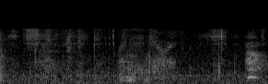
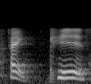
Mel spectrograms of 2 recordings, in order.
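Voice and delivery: ordinary talk, nothing marked

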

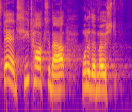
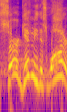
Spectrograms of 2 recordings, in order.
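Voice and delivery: eager, pitched higher, a bit louder; excited plea; 8 semitones higher, 3 dB louder than usual. Acted. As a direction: beg for the water with sudden excitement. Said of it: "Can you see her excitement?".

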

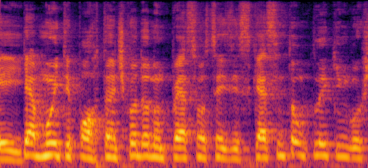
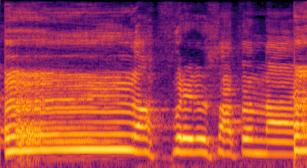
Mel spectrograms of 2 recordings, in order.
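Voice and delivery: slow, loud wailing shriek; drawn-out scream; 5 semitones higher, 3 dB louder, much slower than usual. Acted. Narrator announcing the demon nun's attack in a slow wailing shriek. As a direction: stretch it into a howling scream. Demon nun suddenly appears.

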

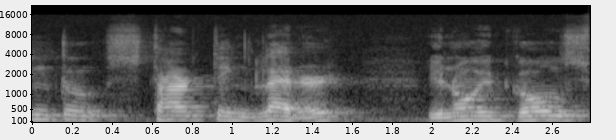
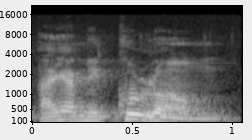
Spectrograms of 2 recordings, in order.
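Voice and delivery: imitating the professor, louder, booming it out; professor's loud proclamation; 9 dB louder than usual. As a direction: declare it grandly to the class. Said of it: "was saying".

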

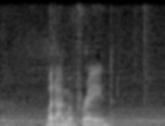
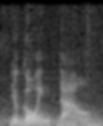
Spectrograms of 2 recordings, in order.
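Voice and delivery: slow, measured warning at usual volume; drawn-out warning; slower than usual. Acted. Teacher warning non-readers in the class, slow and drawn out. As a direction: stretch each word out slowly.

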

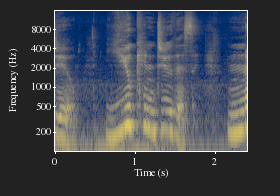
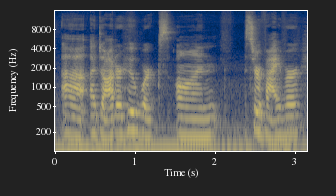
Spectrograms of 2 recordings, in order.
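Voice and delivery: ordinary talk

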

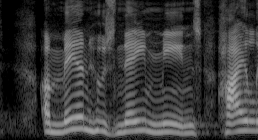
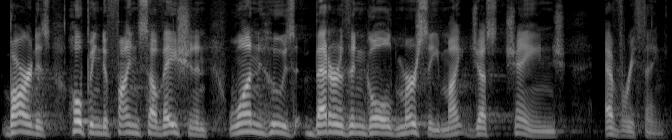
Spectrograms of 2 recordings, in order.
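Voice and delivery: usual speaking voice

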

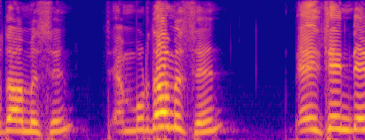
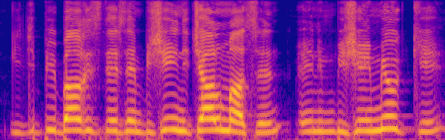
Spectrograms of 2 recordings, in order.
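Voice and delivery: ordinary talk, nothing marked

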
